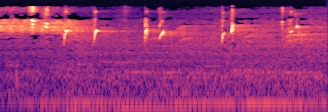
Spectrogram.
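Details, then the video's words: Single goldfinch chirps, thin and high, spaced roughly every half second, with a noticeable low droning hum underneath. "اجمل تغريد حسون رائع جدا"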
